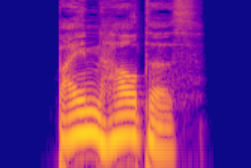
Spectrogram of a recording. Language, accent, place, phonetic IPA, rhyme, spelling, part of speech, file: German, Germany, Berlin, [ˈbaɪ̯nˈhaʁtəs], -aʁtəs, beinhartes, adjective, De-beinhartes.ogg
- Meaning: strong/mixed nominative/accusative neuter singular of beinhart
